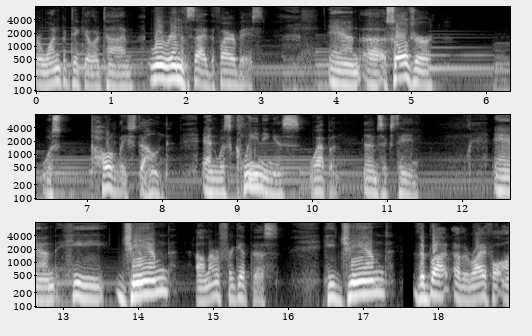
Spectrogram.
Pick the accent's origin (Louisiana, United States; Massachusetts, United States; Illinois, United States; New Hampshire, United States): Illinois, United States; Chicago; I was from Chicago, and my senator was Senator Everett Dirksen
